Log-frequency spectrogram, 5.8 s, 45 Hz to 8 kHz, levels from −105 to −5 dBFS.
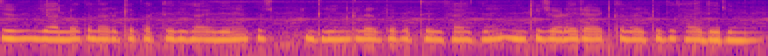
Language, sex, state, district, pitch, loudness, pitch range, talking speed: Hindi, female, Bihar, Kishanganj, 220 Hz, -35 LUFS, 215-230 Hz, 270 wpm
